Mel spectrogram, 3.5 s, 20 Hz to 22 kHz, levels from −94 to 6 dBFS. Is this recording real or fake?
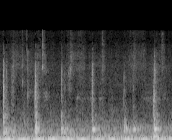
real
